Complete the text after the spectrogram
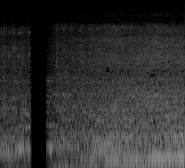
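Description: A large off-road vehicle's engine rumbles and revs up.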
